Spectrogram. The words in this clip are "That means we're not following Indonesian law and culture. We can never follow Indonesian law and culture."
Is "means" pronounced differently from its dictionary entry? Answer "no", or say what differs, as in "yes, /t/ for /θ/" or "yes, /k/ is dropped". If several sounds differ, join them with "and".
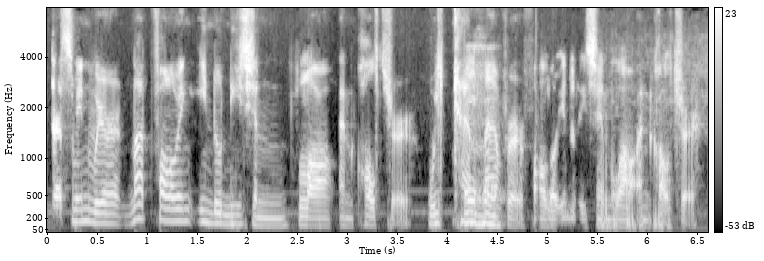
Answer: yes, /z/ is dropped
